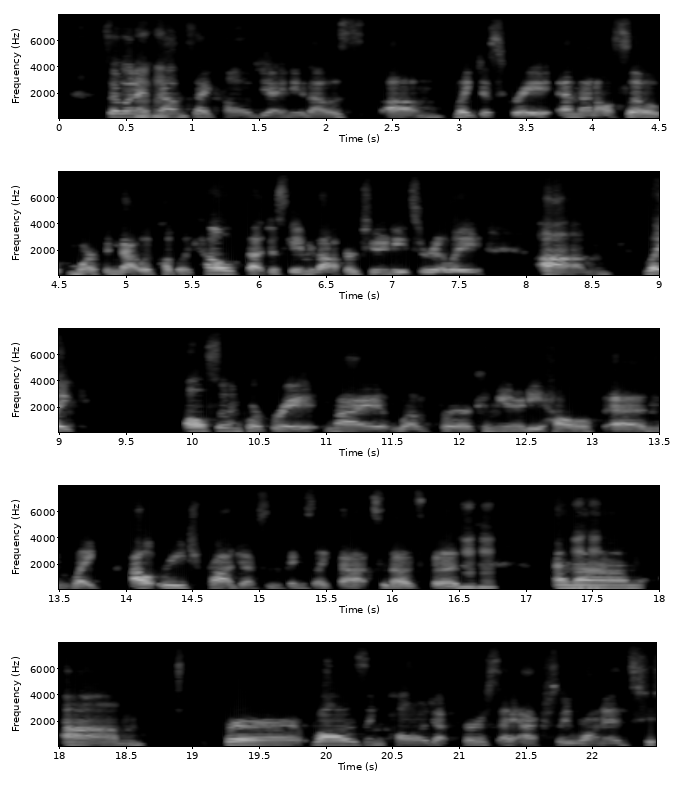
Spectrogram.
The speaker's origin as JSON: {"language": "English", "region": "New Jersey", "country": "United States", "tie": "born or raised there", "moved": "as an adult", "lives_now": "Vermont, United States", "said": "I'm from New Jersey. I've lived in New Jersey pretty much my whole life."}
